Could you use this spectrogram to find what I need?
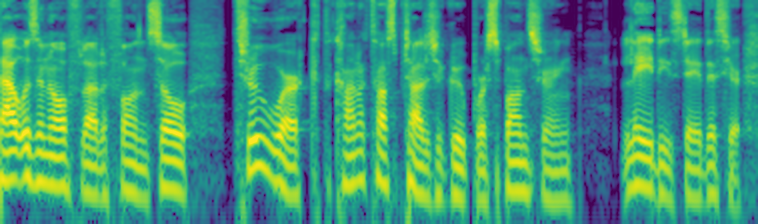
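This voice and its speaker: A man with a western Irish accent speaks at a fairly quick pace and a medium pitch, with lively intonation and big swings in loudness. The recording is very clean, with a silent background. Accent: Irish (west of Ireland). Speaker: hospitality industry worker. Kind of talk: casual chat.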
